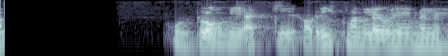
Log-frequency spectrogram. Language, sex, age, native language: Icelandic, male, 30-39, Icelandic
